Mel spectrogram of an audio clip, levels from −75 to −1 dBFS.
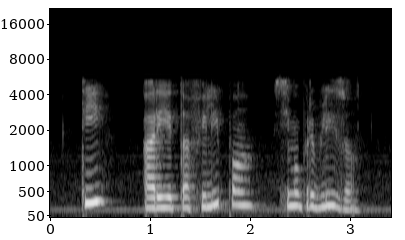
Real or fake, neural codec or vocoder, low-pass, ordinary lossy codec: real; none; 5.4 kHz; AAC, 24 kbps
